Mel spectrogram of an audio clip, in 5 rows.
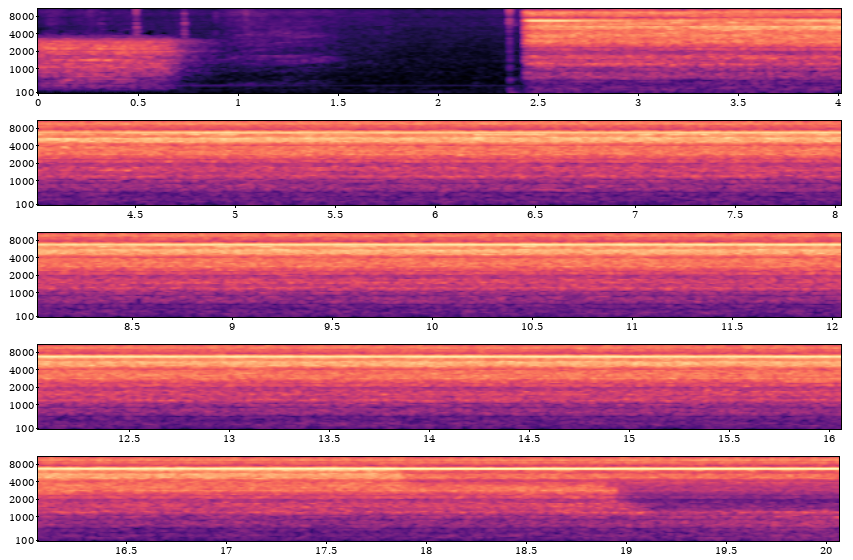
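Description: Radio receiver static from an RTL-SDR tuned near the Drake TR4's 9 MHz IF with no signal present: a steady loud hiss with a faint high whistle running through it. The earlier band-limited receiver audio dies out within the first second, and after about two seconds of near quiet the hiss cuts in abruptly.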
